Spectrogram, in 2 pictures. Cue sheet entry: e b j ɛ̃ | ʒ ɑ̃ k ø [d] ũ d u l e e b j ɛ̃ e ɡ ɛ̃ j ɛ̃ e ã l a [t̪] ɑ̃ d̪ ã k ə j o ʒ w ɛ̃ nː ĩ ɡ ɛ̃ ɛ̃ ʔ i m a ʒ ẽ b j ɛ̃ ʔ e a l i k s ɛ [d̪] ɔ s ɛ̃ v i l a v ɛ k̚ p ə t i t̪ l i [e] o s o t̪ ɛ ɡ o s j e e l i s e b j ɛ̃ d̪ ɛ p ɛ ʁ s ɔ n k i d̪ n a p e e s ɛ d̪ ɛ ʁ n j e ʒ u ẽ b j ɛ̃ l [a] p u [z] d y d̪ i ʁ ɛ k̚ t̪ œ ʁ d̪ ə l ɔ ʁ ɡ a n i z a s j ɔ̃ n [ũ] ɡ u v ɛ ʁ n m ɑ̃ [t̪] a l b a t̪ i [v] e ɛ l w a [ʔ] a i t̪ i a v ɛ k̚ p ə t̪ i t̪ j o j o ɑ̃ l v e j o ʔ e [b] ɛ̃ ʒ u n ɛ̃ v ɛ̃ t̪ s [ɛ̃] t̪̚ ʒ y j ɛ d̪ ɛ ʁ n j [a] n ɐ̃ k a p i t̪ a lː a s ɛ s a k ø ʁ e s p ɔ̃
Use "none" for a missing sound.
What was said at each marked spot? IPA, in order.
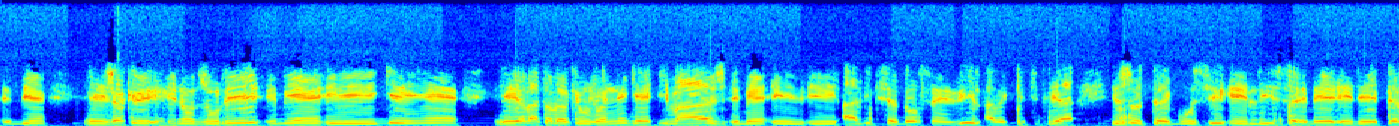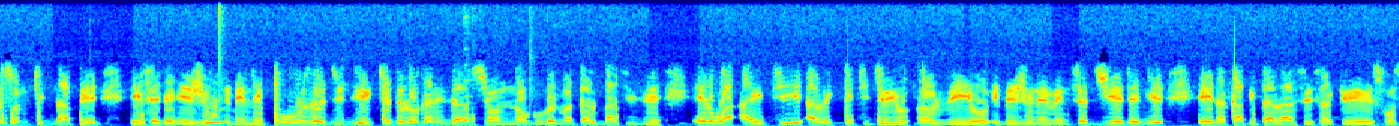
n, t̪, d̪, a, e, z, ɔ̃, t̪, z, ʔ, b, ɛ, e

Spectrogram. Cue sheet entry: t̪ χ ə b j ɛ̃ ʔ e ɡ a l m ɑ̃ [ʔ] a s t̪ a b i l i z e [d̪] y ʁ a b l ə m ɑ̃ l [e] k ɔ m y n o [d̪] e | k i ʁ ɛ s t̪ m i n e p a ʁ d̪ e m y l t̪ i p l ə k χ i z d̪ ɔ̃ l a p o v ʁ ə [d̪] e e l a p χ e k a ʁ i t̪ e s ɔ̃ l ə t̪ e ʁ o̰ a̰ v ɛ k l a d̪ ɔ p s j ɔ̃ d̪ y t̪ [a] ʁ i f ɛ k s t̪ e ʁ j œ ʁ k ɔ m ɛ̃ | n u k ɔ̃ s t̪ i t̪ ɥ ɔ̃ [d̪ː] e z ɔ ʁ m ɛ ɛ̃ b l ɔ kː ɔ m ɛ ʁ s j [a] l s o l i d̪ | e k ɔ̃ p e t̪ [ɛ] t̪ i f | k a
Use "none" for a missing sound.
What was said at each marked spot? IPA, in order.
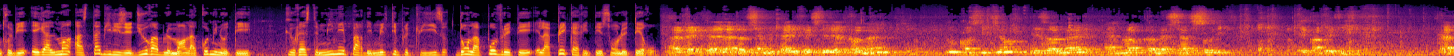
ʔ, d̪, a, t̪, t̪, a, d̪, a, i

